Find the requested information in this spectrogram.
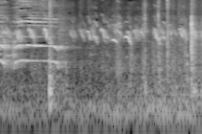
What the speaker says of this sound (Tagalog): sisiw natin na winalay natin sa kanyang nanay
